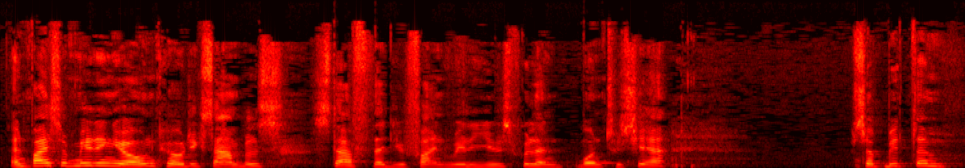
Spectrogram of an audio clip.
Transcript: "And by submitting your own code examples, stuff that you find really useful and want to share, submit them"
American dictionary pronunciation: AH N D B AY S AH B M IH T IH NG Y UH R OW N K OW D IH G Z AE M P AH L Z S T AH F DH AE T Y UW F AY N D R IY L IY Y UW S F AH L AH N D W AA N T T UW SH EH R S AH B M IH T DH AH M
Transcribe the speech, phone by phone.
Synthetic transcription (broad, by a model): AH N B AY S AH B M IH T IH NG Y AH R OW N K OW D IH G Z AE M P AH L S T AH F DH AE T Y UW F AY N D R IY L IY Y UW S F AH L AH N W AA N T T UW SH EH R S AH B M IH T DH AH M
